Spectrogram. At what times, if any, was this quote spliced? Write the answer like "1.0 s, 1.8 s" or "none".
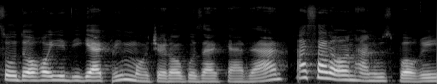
1.1 s, 2.9 s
